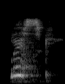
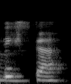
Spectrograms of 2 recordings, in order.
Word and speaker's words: Liska: I know I'm going to say it wrong, but I'm going to say Lesky. No. Liska. Very Liska, close, Liska.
